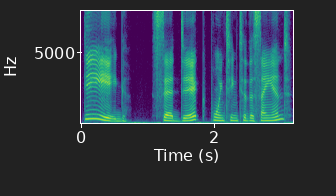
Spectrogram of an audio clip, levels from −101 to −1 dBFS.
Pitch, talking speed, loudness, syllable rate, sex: 205 Hz, 130 wpm, -18 LUFS, 2.9 syllables/s, female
